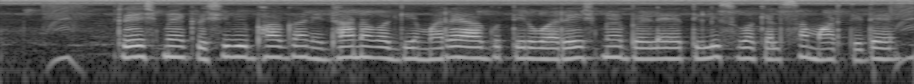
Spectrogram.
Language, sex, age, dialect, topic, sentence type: Kannada, female, 25-30, Coastal/Dakshin, agriculture, statement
